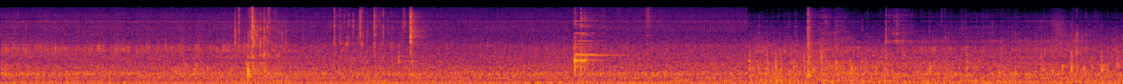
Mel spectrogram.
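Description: Potato pieces boiling in water in a stainless-steel saucepan, a steady bubbling over a low hum. A metal ladle clinks against the pot three times, the loudest and most ringing about four seconds in.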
